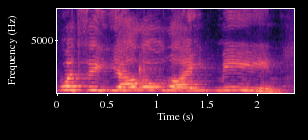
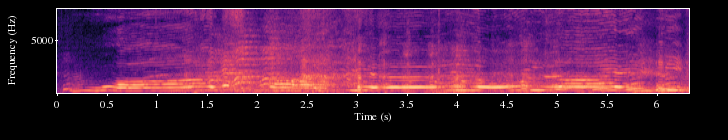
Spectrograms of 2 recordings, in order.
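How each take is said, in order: First: A slow, high, puzzled question. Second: Milk the punchline, dragging every word; hugely drawn-out question. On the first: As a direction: ask it like a confused driver cheating on his test. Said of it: "so he yelled to Tony". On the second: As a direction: stretch "yellow" out very slowly, louder and higher through laughter. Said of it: "And then Jim goes". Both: Retold or imitated.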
